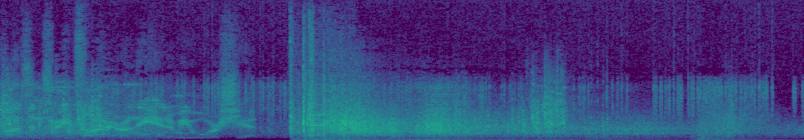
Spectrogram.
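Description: Heavy naval guns boom in World of Warships, one loud blast followed by rumbling echoes and further firing, with someone speaking over the gameplay.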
